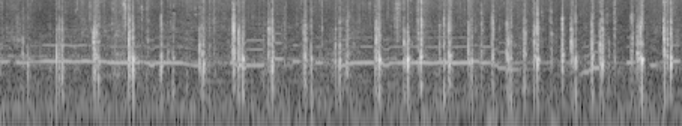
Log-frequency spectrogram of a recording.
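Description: A horse gallops away in a rapid, even run of sharp hoof clip-clops over several seconds, with a thin steady tone running underneath.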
